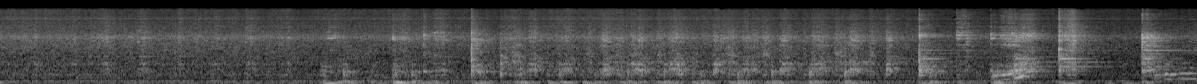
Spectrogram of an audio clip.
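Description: Chilli paste with dried anchovies sizzling steadily as it fries in a metal wok, stirred with a stainless slotted spoon. The spoon scrapes and clinks against the wok, a few times about halfway through and more often near the end.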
